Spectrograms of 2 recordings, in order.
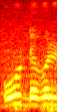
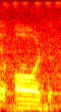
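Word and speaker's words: odd: चलिए आगे बढ़ते हैं जैसे ओ डबल डी है तो इसे ओड नहीं पढ़ेंगे क्या पढ़ते ऑड क्या पढ़ते हैं ड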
